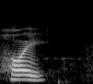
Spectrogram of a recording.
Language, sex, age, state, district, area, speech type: Assamese, female, 18-30, Assam, Sivasagar, rural, read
